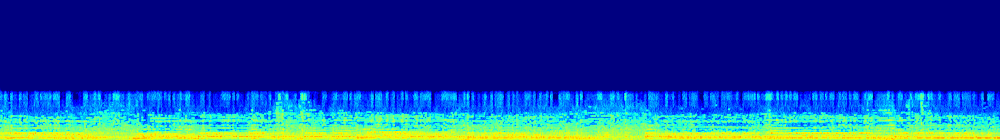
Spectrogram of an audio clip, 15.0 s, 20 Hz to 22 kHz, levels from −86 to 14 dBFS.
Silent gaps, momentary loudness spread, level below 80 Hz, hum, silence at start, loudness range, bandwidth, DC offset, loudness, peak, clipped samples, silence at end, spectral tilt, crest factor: none; 2 LU; -40 dBFS; none; 0 s; 1 LU; 8 kHz; under 0.1%; -18 LUFS; -4 dBFS; under 0.1%; 0 s; -6 dB/octave; 14 dB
